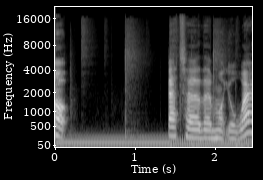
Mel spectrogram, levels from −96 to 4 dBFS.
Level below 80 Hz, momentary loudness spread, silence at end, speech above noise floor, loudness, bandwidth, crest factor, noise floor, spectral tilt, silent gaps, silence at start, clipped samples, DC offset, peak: -48 dBFS; 21 LU; 0 s; 18 dB; -26 LUFS; 17.5 kHz; 24 dB; -43 dBFS; -4 dB/octave; none; 0 s; under 0.1%; under 0.1%; -4 dBFS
